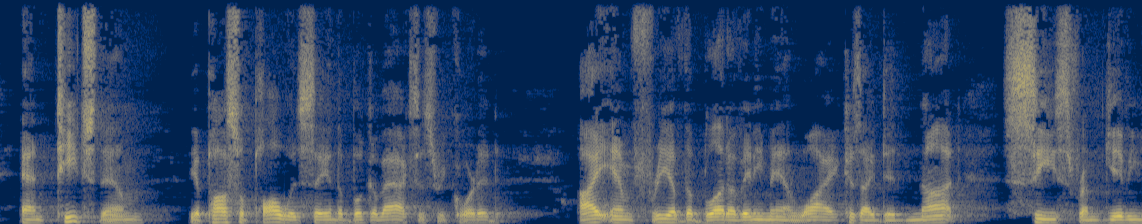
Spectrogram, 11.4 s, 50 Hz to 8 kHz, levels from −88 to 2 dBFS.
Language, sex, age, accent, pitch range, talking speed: English, male, 50-69, American, 110-165 Hz, 170 wpm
